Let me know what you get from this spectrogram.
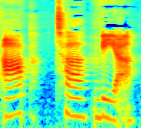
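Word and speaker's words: Optavia: the weight on and it's called Optive eeeh and it's spelled just like it sounds op Tavia and I love my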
